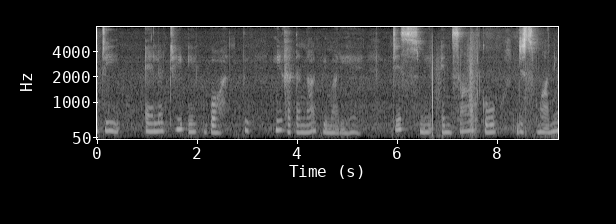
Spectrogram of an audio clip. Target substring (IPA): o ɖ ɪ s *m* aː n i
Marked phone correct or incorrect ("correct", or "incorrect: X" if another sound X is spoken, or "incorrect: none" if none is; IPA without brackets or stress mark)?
correct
